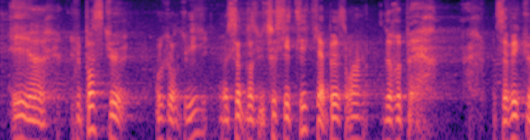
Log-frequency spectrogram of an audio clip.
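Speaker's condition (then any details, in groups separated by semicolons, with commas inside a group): Myopathy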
